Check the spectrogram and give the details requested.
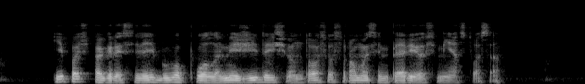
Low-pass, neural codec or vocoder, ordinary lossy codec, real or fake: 7.2 kHz; none; MP3, 32 kbps; real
